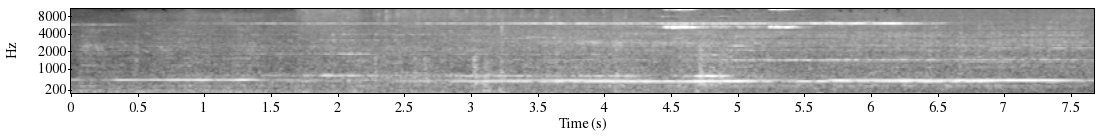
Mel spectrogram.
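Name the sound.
train running on rails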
